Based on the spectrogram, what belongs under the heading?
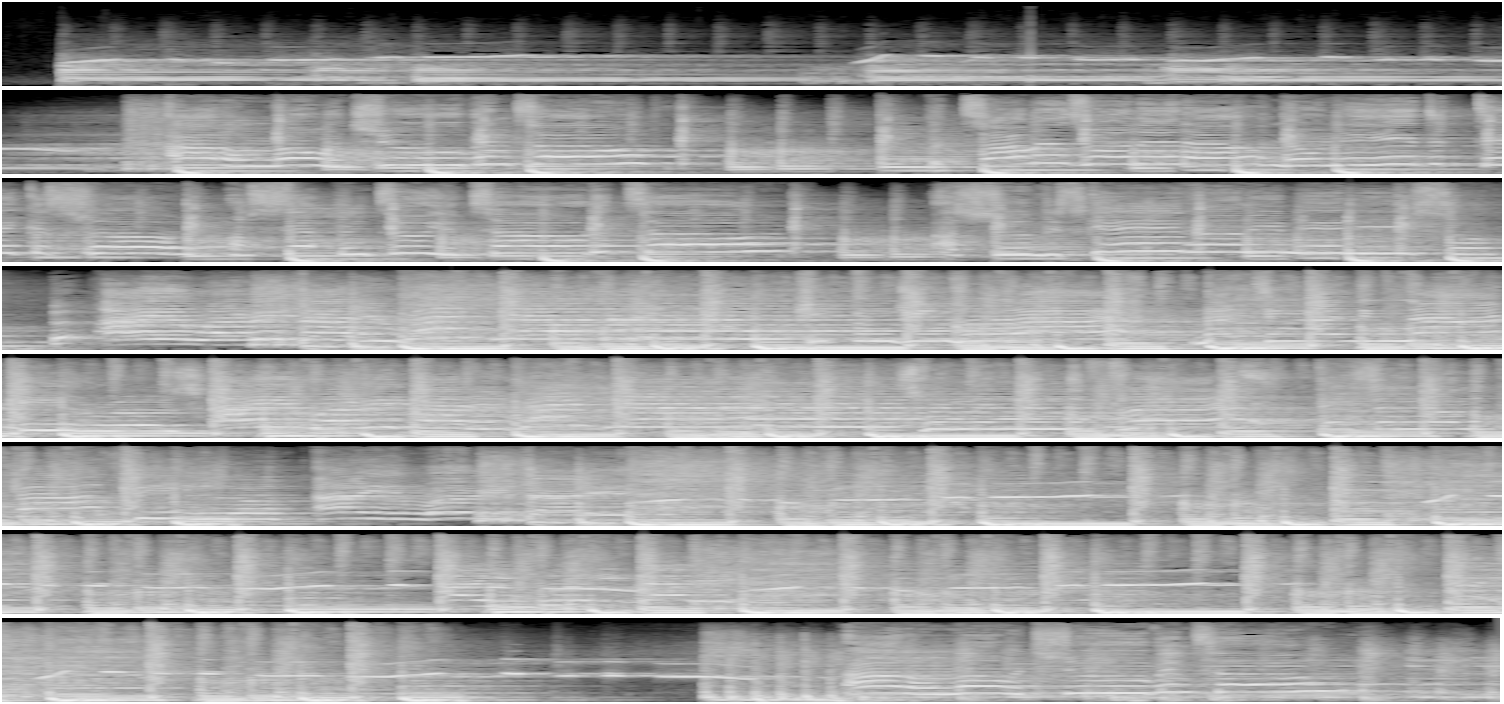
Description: Best jet fly by sounds sound effects free download
Best jet fly by sounds in WarThunder!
